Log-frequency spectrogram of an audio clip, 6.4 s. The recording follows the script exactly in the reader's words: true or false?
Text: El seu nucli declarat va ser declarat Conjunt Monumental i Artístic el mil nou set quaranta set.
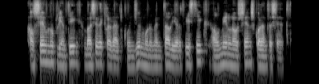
false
